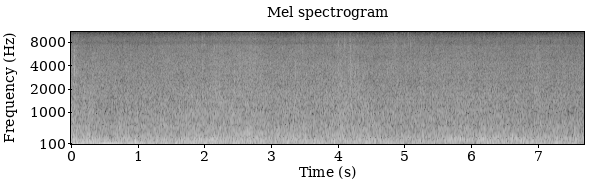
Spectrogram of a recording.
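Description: Sea surf washing against a rocky shoreline as a steady rush. Wind buffets the microphone with low gusts in the first second or so.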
